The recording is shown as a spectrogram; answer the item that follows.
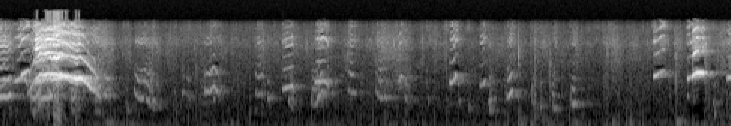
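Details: Khyi-Mi B litter pups, three weeks old, with mother Bhoomi: one loud, sharp yelping squeal opens, then scattered quieter squeaks and whimpers, ending with another rising whine.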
